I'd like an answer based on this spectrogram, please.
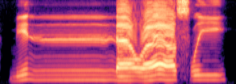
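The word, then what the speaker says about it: بالنواصي: atau mim berharakat tasydid cara membacanya yaitu suara nunnya kita tahan bin nawasi kesalahan yang sering terjadi tidak menahan gunahnya contoh binnawasi Wal aqdam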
